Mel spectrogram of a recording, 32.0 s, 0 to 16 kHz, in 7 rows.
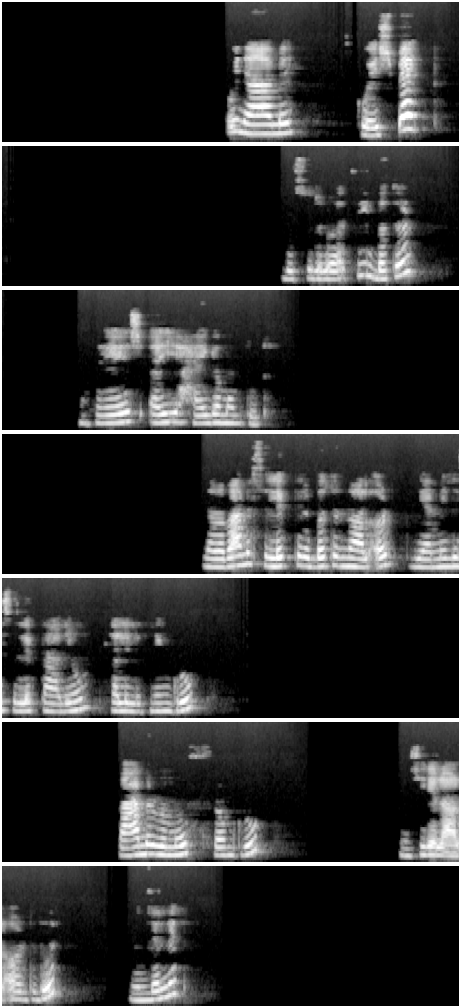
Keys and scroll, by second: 1.0-2.9 typing, 30.9 Delete.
